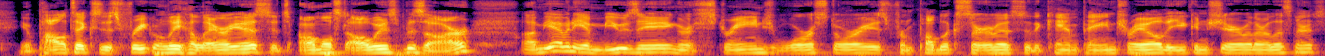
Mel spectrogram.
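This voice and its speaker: A man with a plain, everyday voice and an American accent talks at a fairly quick pace with hardly any pauses and ordinary pitch variation. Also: medium pitch for a man. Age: middle-aged. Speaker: podcast host. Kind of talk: interview.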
